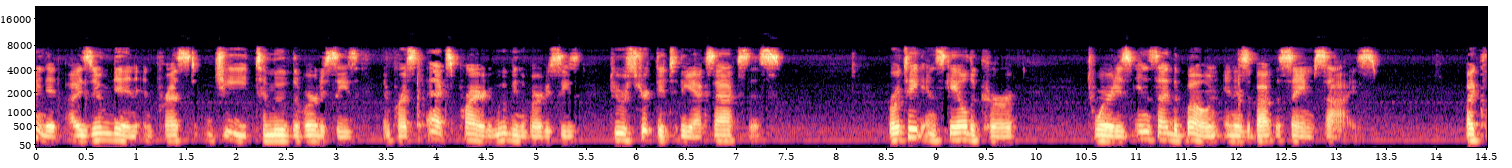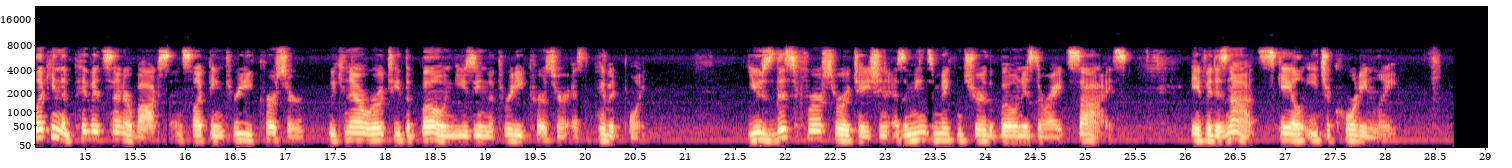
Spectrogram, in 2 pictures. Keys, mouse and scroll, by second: 0.5-3.5 middle drag, 3.8-5.9 middle drag, 4.3 g, 8.4-9.7 middle drag, 8.9 Tab, 10.5 KP_1, 10.8 r, 11.9-12.6 drag, 12.0 s, 15.0-16.6 right drag, 15.9 Tab, 18.1 click, 19.1 click, 19.8 r, 28.0 middle click, 28.2-29.0 right drag, 28.8 r.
